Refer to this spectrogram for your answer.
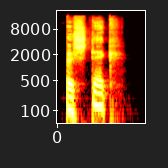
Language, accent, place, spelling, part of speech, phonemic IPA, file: German, Germany, Berlin, Besteck, noun, /bəˈʃtɛk/, De-Besteck.ogg
- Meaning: 1. cutlery 2. silverware 3. set of instruments 4. position of a ship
